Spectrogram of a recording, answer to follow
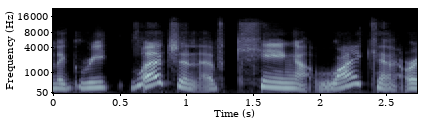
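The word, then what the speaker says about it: Lycaon: Um the linguistic origins of that is uh from the Greek legend of King Lyen or it's and it's spelled like L Y C AO N.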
